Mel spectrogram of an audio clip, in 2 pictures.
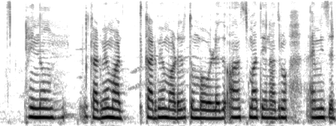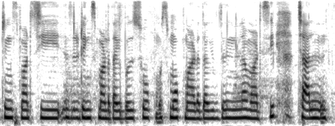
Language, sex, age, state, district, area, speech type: Kannada, female, 30-45, Karnataka, Tumkur, rural, spontaneous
